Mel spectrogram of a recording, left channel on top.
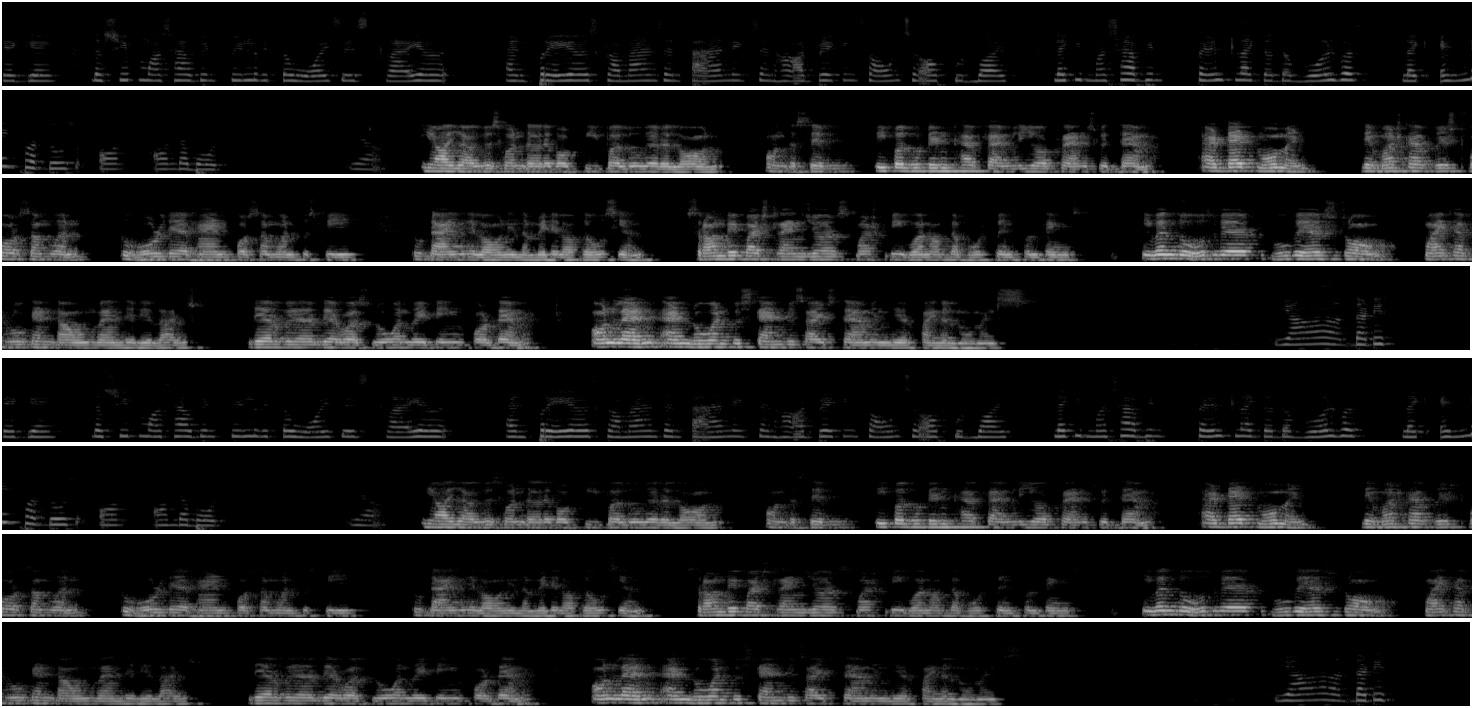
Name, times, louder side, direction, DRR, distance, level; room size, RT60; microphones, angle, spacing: voice 1, 0.0-4.4 5.0-11.6 11.9-13.5 14.0-15.9 16.2-16.9 18.2-18.5 56.8-57.9, equal, 20° left, 1.7 m, -47 dB
voice 2, 18.9-21.9 22.3-26.3 26.7-27.8 28.3-30.3 30.6-32.9 33.5-35.9 36.3-40.2 40.8-43.3 43.6-46.1 46.6-49.5 50.0-54.4, left 4 dB, 60° left, 0.5 m, -30 dB
11.0 x 6.0 x 5.9 m
head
